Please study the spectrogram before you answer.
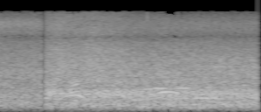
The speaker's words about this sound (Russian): Мы видим волны красивые. И там серферы отважные. И все это такое серенькое. туманненькое.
